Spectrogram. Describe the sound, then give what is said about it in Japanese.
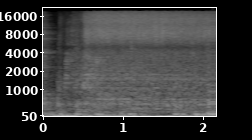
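A steady hiss of running water from a shower spraying, used to rinse someone's body, starts after a brief moment and continues evenly at moderate volume, with no voices. “シャワーでお体を流してあげるね。”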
